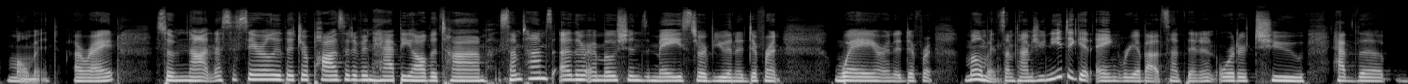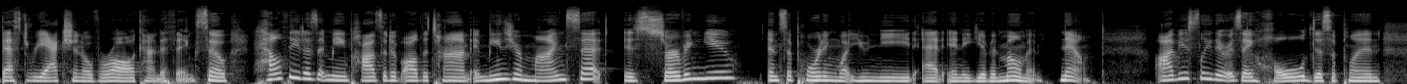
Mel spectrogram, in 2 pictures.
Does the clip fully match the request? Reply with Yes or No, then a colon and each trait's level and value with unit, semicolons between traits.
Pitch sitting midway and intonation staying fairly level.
No: medium, 175 Hz; average, 3.5 semitones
